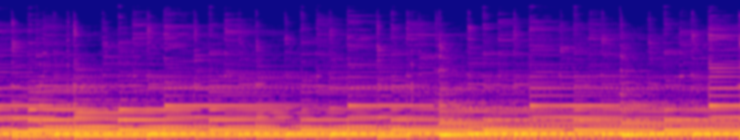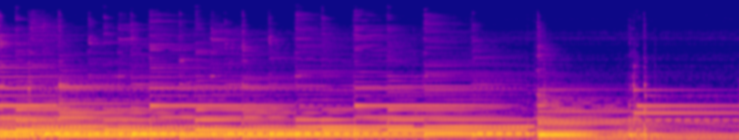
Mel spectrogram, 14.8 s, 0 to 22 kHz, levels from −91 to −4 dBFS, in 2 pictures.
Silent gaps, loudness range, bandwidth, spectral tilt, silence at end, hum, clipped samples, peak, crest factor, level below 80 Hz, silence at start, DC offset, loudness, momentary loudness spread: none; 4 LU; 7.4 kHz; -10 dB/octave; 0 s; none; under 0.1%; -6 dBFS; 12 dB; -44 dBFS; 0 s; under 0.1%; -19 LUFS; 7 LU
